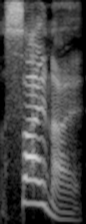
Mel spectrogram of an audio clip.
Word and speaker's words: Sinai: Even look at how it's spelled though. It doesn't say cyanide. It says cyanide. Cyanide. Cedars Sinai.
